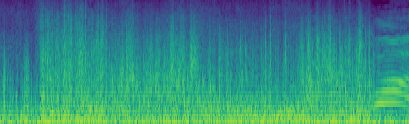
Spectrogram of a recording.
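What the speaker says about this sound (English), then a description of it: "It's going to be windy and cold up here." Strong wind on a hilltop during a trail race buffets the microphone in loud, continuous low rumbling gusts for a few seconds, with no voices.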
